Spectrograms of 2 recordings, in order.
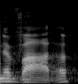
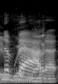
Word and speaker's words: Nevada: a little bit point in Nevada okay Nevada it's Nevada sir please say it correctly it's Nevada and um I share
